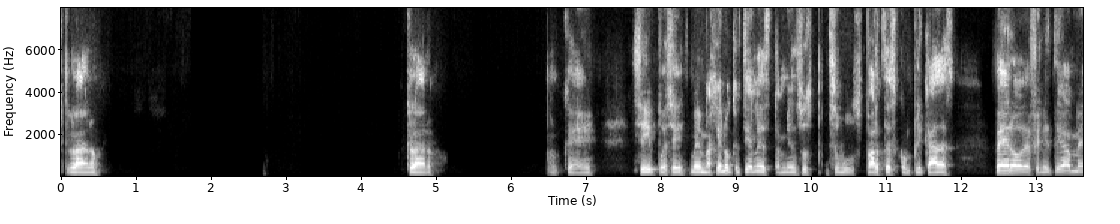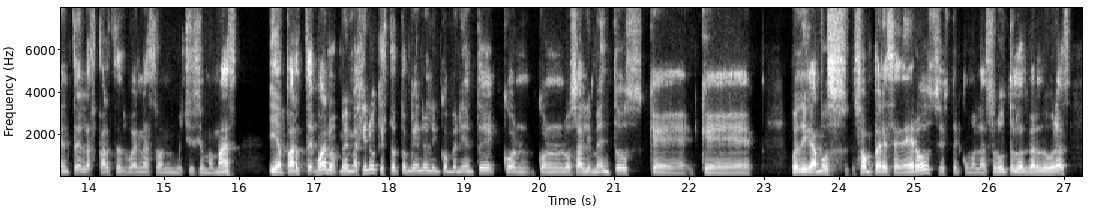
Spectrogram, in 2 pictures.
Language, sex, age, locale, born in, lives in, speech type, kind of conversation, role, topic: Spanish, male, 45-49, es-MX, Mexico, Mexico, conversation, podcast, host, ¿Cómo manejas las sobras para no desperdiciar comida?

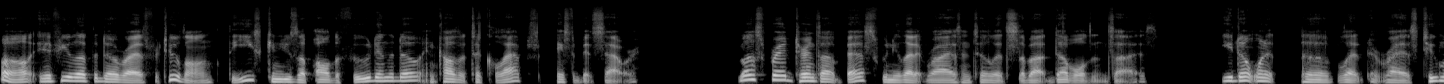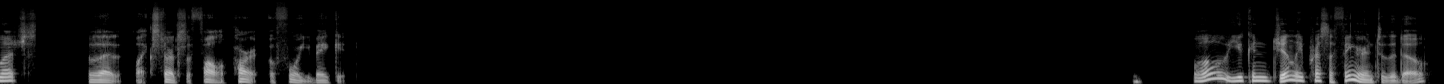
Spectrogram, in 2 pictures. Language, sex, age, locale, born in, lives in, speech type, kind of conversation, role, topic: English, male, 25-29, en-US, United States, United States, read, expert-assistant, expert, Why does bread rise when you bake it?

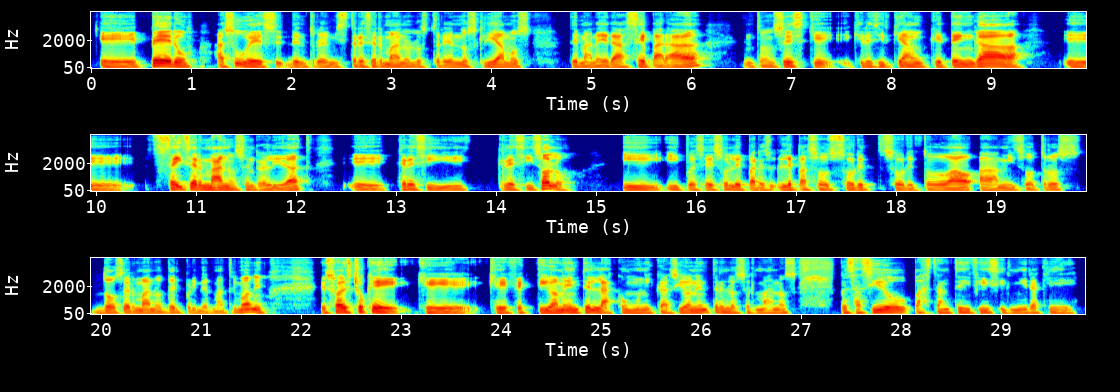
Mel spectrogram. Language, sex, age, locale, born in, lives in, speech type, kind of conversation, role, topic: Spanish, male, 45-49, es-CO, Colombia, United States, conversation, advice, user, ¿Cómo puedo mejorar la comunicación con mis hermanos adultos?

